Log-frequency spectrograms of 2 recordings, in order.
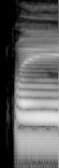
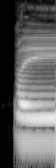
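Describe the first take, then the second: No difference in how they are said.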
